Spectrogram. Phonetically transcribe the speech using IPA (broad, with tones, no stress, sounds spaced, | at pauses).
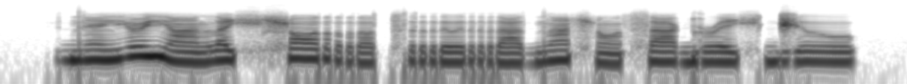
d ẽ˨ j ʏ˦ j ã˨ l a˦ ç ɬ ɔ˦ r ɔ˨ t͡s r ɯ˨ r a˨ d ã˦ ɬ ɔ̃˨ s a˦ ɡ ɹ e˦ ç d͡ʒ ɯ˦ u̯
